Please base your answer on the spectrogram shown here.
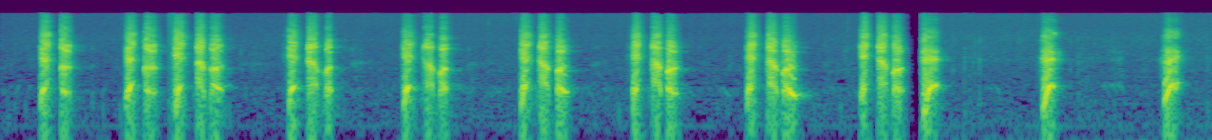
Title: HB Collection of Hiccups SFX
